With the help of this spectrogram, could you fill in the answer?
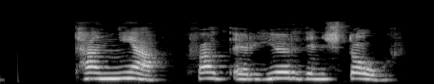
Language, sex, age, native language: Icelandic, male, 40-49, Polish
